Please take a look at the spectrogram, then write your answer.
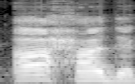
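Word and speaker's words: أحد: কুলহু আল্লাহু আহাদ আহাদ হবে না কি হবে আহাদ কারণ দার হচ্ছে কলকলা হরফ তাই আমাদের এখানে কলকলা করতে হবে তো এভাবে উচ্চারণটা হবে কুলহু আল্লাহু আহাদ আহাদ আহাদ আমার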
